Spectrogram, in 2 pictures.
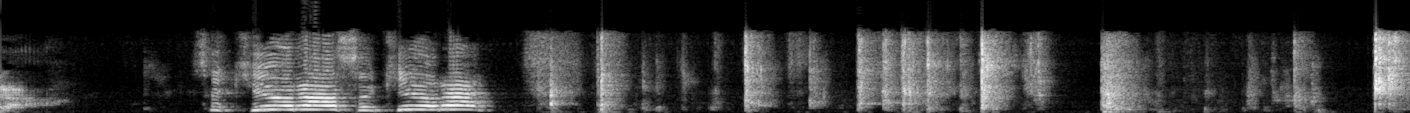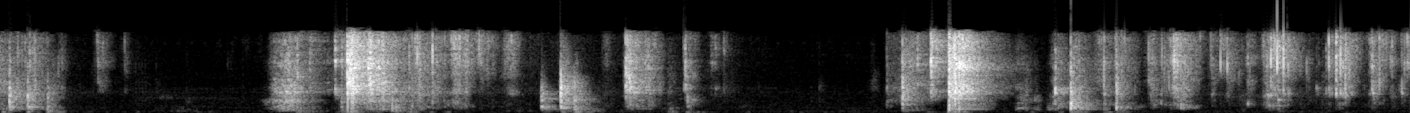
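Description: Cardboard boxes are handled with tapping and scraping, close by.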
